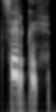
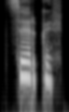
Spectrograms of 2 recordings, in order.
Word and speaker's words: церковь: Church, церковь, церковь. V at the end becomes softer because we have a soft sound at the end.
